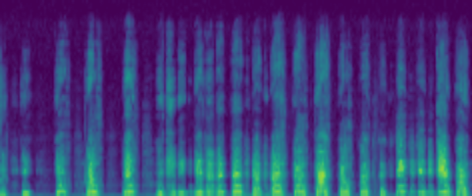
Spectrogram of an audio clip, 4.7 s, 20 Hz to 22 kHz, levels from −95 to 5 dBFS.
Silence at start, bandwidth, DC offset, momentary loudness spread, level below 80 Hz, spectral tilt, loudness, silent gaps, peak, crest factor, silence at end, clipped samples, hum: 0 s; 18.5 kHz; under 0.1%; 12 LU; -56 dBFS; -0.5 dB/octave; -20 LUFS; none; -2 dBFS; 20 dB; 0.05 s; under 0.1%; none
